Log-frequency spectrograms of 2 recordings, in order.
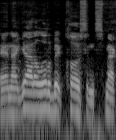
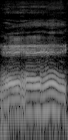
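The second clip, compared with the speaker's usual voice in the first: put-on cartoon character voice. Mid-commentary, the speaker tosses off a quick Fat Albert impression. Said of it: "That was my Fat Albert impression".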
